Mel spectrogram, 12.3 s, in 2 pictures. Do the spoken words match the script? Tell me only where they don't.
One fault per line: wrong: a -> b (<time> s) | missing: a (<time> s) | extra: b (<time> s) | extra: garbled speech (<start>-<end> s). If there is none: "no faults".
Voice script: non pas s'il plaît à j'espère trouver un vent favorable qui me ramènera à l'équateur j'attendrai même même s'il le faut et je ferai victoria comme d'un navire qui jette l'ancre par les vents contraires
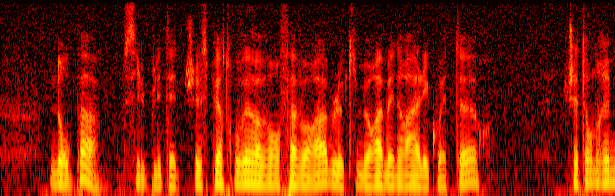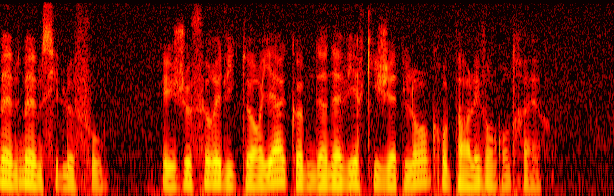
no faults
